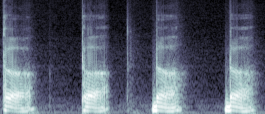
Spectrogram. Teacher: ನಾಲಿಗೆಯ ಹಿಂದೆ ಚಾಚಿ ಬಾಯಿಂದ ಮೇಲ್ಭಾಗವನ್ನು ಸ್ಪರ್ಶಿಸಿದಾಗ ಉಚ್ಚಾರಗೊಳ್ಳುತ್ತವೆ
